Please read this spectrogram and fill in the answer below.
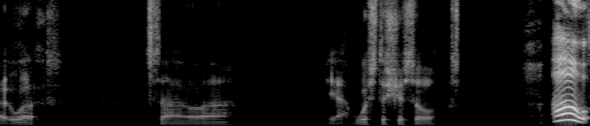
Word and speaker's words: Worcestershire: So Wor Worcestershire. Let's just to keep the peace. Worcestershire. Worcestershire sauce. You have like that same Cester in here.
